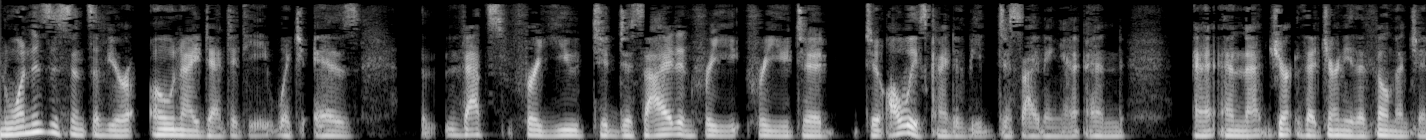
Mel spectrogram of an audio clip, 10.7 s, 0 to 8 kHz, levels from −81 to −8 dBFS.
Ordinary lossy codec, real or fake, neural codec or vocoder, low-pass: MP3, 32 kbps; fake; codec, 44.1 kHz, 7.8 kbps, Pupu-Codec; 7.2 kHz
